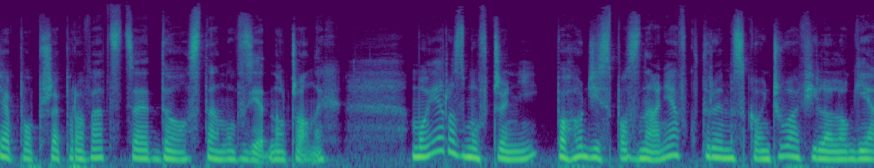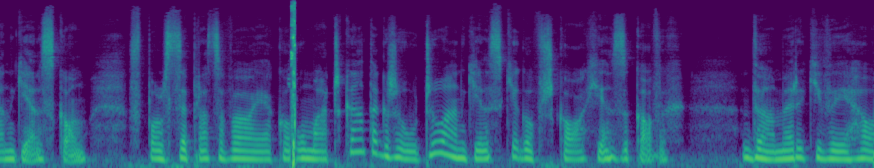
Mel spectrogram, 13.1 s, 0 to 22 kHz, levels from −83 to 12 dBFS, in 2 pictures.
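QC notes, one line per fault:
8.71–8.79 s, damaged data in a compressed stream: a short glitch, a chirp, squawk, click or short hole, cuts into the speech for about 80 ms. Part of the compressed data at this point is corrupt. The decoder cannot read those frames correctly. It outputs garbled values and loses its place in the stream. It then hunts for the next valid frame header before normal decoding resumes. That brief burst of misread data is what produces the glitch.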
